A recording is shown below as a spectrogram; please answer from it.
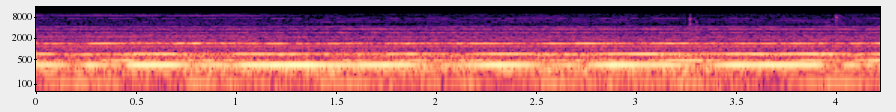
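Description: Interference from a computer screen picked up by an unpowered crystal radio and heard through its added audio-out cable: a continuous electronic drone of several steady tones over a low hum, swelling and dipping about once a second. It is an interference pattern or resonant harmonic whose cause is not known.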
